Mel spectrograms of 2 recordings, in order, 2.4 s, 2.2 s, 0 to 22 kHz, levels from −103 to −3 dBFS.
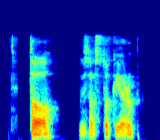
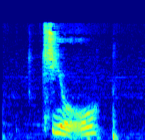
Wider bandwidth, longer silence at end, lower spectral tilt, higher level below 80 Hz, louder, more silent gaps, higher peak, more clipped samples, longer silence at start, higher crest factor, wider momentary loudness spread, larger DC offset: second, 8 kHz vs 11.5 kHz; about the same, 0.4 s vs 0.4 s; first, -6.5 dB/octave vs -3 dB/octave; about the same, -64 dBFS vs -64 dBFS; first, -28 LUFS vs -38 LUFS; first, 0.97-1.18 s vs none; first, -8 dBFS vs -20 dBFS; neither; second, 0.45 s vs 0.65 s; about the same, 22 dB vs 22 dB; about the same, 16 LU vs 18 LU; neither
